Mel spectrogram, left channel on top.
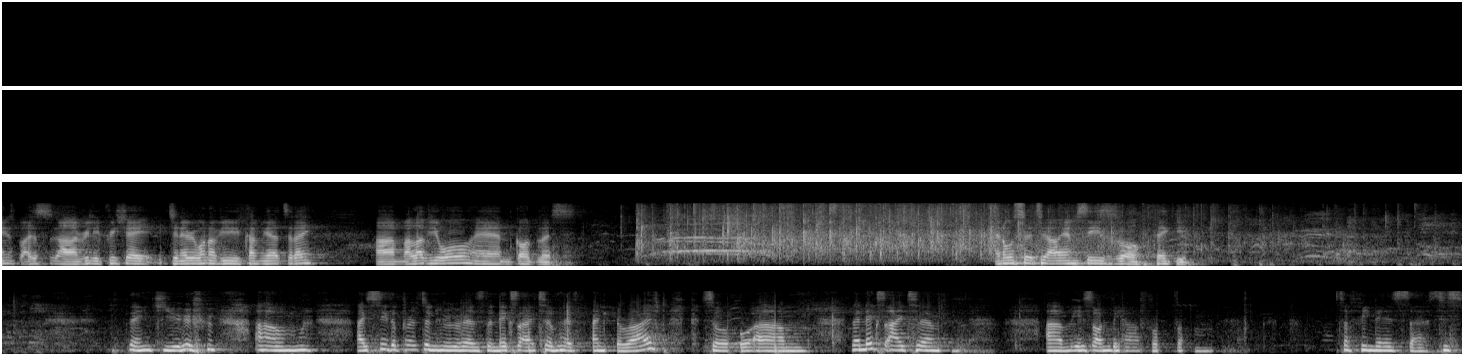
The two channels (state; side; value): silent; left; 57 dB below the other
